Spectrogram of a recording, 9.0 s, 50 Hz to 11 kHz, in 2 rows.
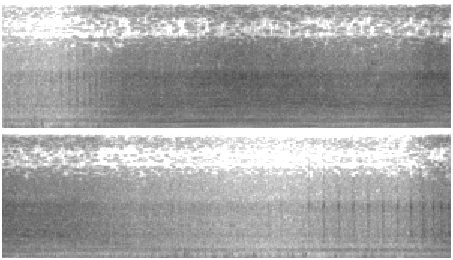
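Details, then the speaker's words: V8 pulling uphill after spark plug replacement (old plugs cracked, corroded, one with no gap; was running on about 6 of 8 cylinders): even drone under heavy wind and road noise, no misfire or stumble; runs smoothly. "You can hear the motor is running beautifully. I just put in new spark plugs. You can hear she's running beautifully. She just goes up that hill."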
